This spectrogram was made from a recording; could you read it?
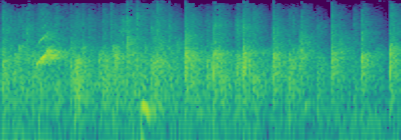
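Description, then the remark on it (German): Audience applause: many hands clapping in a dense, steady patter for several seconds, with a few sharper individual claps standing out near the end. No one speaks over it. “Einmal bitte Applaus.”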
